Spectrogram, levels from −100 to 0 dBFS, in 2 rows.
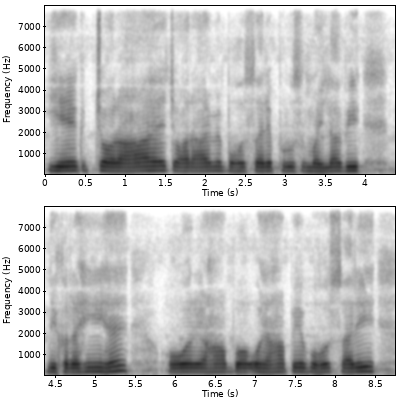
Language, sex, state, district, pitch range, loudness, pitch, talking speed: Hindi, female, Uttar Pradesh, Jyotiba Phule Nagar, 190-205 Hz, -19 LUFS, 195 Hz, 155 wpm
